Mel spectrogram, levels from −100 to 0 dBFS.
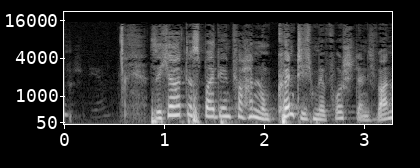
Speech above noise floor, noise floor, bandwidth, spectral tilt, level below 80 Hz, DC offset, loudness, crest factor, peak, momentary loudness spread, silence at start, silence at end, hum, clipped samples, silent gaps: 38 dB; -57 dBFS; 15 kHz; -5.5 dB/octave; -38 dBFS; under 0.1%; -20 LUFS; 18 dB; -2 dBFS; 15 LU; 0 s; 0 s; none; under 0.1%; none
